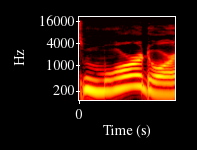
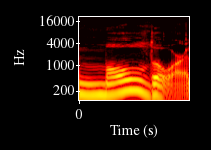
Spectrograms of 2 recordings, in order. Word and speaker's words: Mordor: Whenever he says Mordor, it always sounds like he's saying Moldor. Like he's adding an L.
